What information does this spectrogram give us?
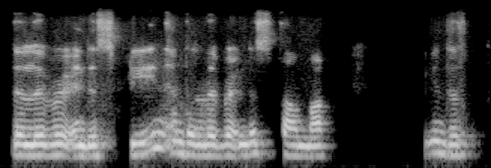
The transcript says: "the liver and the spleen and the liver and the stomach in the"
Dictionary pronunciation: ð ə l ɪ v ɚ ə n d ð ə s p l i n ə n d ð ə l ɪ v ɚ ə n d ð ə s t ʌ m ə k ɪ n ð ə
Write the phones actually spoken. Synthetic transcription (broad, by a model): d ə l ɪ v ɚ ə n d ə s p i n ə n d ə l ɪ v ɚ ə n d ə s t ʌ m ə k ɪ n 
